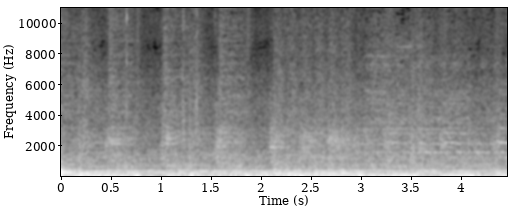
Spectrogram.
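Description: Background music at a steady level, with no voice over it.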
